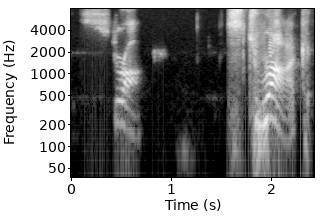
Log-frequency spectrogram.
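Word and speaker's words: Adolph Strauch: is no that's fine correct corner me now straw struck okay so he was a landscape artist or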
